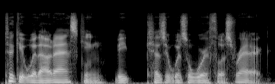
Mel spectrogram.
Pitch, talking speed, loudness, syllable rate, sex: 90 Hz, 240 wpm, -19 LUFS, 6.0 syllables/s, male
